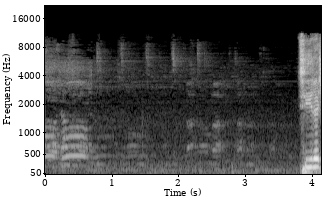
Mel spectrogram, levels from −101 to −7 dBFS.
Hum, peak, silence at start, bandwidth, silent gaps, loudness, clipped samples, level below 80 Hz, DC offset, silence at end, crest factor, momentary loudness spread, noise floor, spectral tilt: none; -2 dBFS; 0 s; 11.5 kHz; none; -22 LUFS; under 0.1%; -46 dBFS; under 0.1%; 0 s; 26 dB; 26 LU; -58 dBFS; -2.5 dB/octave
